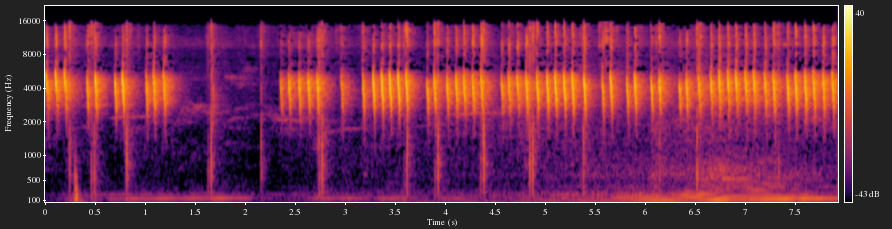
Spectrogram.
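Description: A bar-winged prinia sings in fast bursts of high, sharp, repeated notes with brief pauses between. Clicks and a low hum sit underneath.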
